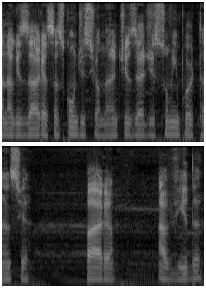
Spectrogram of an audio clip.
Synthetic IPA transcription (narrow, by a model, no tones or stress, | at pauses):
analizaɾɛsɐskõnd͡ʒisionɐ̃nt͡ʃɪzɛd͡ʒɪsũmɐĩmpoɾt̪ɐ̃siɐ | paɾɐ | ɐvid̪ɐ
